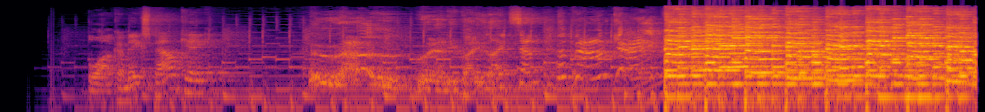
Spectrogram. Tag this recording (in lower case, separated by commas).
electronic music, techno, speech, music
